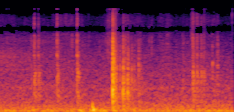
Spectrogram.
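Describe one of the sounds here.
A metal tool clatters as it is set down.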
